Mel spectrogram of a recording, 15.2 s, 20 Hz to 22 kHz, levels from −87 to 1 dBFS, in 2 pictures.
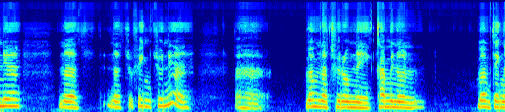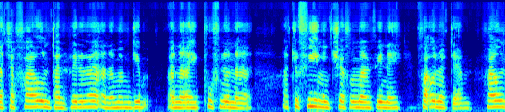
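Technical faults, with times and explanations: Throughout: Opus compression, likely the cause of the rough, grainy texture across the speech. The damage is plainly audible. Harmonics come out noisy rather than clean, but the spectrum has no obvious holes and little swirling. That points to the codec's music (CELT) mode keeping each band's energy and filling starved bands with folded or noise content, which fits a low bitrate of about 16 kbps. Bandwidth stays full, with content reaching about 20.1 kHz.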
